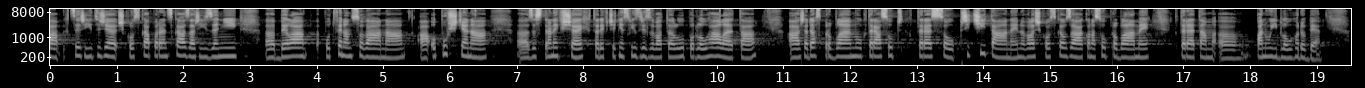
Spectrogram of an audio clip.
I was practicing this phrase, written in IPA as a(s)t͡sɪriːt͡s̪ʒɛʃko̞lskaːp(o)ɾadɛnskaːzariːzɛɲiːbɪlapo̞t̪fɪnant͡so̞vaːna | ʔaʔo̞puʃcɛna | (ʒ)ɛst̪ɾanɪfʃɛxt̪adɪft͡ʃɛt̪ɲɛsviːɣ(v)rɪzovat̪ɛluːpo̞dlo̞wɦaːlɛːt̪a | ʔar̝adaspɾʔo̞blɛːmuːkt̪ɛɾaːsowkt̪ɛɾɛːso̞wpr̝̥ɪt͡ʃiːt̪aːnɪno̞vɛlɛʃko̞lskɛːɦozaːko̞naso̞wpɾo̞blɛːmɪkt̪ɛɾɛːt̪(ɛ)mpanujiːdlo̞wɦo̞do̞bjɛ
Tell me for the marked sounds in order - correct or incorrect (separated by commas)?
incorrect, correct, incorrect, incorrect, incorrect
